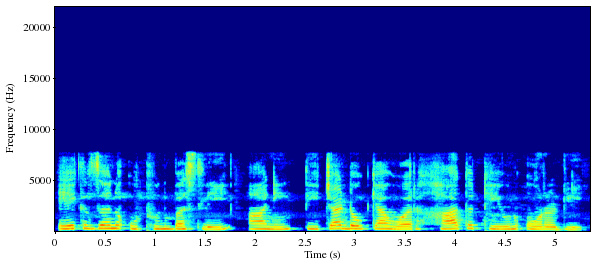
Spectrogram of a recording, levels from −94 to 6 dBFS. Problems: background sounds at intervals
